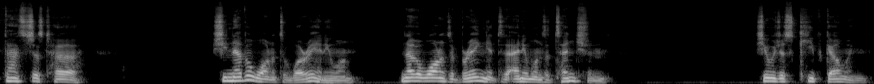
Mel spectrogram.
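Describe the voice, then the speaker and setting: An actor playing a guilt-ridden, vengeful prince in an audio drama, earnest and subdued. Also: male voice, mid-range voice, expressive, unhurried, pauses often, darkish tone. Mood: brooding, guilty. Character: brooding wounded prince, guilt-ridden and vengeful, protective of sister.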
